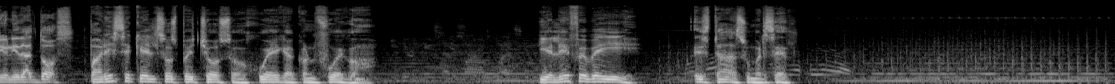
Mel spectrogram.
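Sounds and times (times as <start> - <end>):
speech: 0.0 - 3.8, 5.4 - 8.0
helicopter rotor chopping while flying along a highway: 4.6 - 11.1.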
